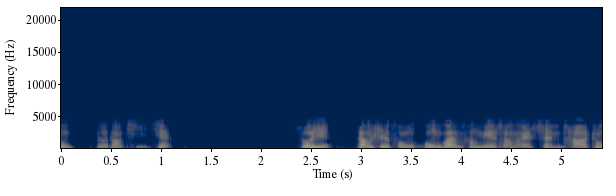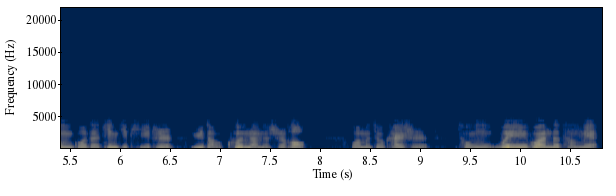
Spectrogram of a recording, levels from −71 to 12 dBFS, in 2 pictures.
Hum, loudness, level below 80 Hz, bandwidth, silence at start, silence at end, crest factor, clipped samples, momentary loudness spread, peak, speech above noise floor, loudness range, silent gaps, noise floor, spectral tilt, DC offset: none; -29 LUFS; -54 dBFS; 5 kHz; 0 s; 0.05 s; 20 dB; under 0.1%; 12 LU; -10 dBFS; 45 dB; 5 LU; none; -73 dBFS; -6 dB/octave; under 0.1%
